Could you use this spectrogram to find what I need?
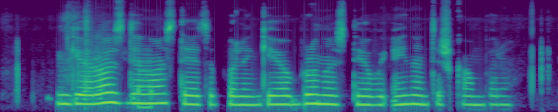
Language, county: Lithuanian, Klaipėda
